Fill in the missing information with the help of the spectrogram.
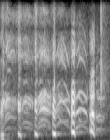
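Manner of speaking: high wheezy run of laughter; sustained high-pitched laugh. Real, not acted. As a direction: crack up in a high giggle. Laughs at his own bit.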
